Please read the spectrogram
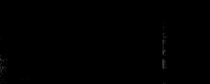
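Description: Near silence: room tone, with one short, sharp click near the end.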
